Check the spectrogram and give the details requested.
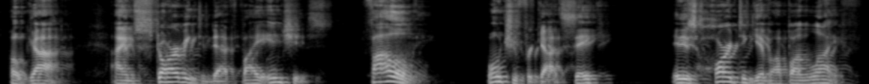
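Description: A man voicing a lost, starving man who pleads in a soft, hushed, higher voice. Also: roomy sound, far from the mic.

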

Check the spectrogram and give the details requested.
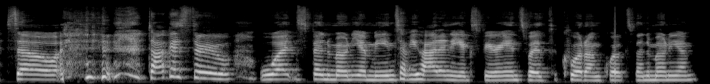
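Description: A woman's voice: mid-range voice, unhurried, fairly bright tone. A woman hosting a podcast interview in a casual, playful and agreeable way. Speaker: podcast host.

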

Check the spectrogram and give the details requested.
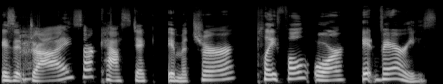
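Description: This is a woman co-hosting a chat show, teasing and reading quiz questions aloud. Her voice is bright and pushes forward, and it moves up and down a lot. The recording is dry and close. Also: mid-range voice, expressive, unhurried, dry recording. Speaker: podcast co-host. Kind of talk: casual chat.

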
